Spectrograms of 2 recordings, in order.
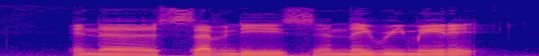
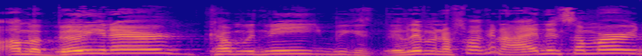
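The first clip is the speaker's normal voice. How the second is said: mock pickup line; 9 semitones higher, 4 dB louder than usual. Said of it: "You know".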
